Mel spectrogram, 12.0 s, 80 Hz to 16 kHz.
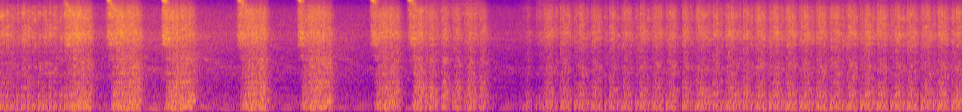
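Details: Turbo II FB RX7 rotary engine on its first real run, after leading/trailing coil checks; uneven revving blips about once a second, then a lumpy, stumbling untuned idle, smoking out the garage. Rough running on first start.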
